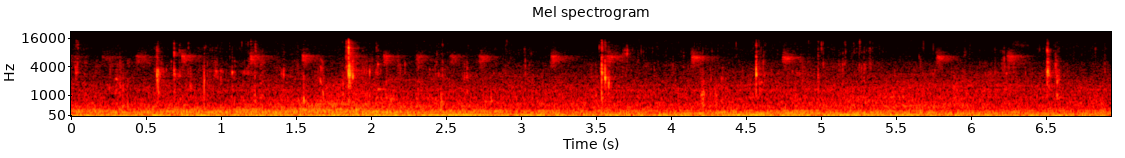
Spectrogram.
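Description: Close-up eating sounds: a mouthful of steamed chicken being chewed and the meat torn apart by hand, with small wet clicks scattered throughout, over a low steady hum.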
